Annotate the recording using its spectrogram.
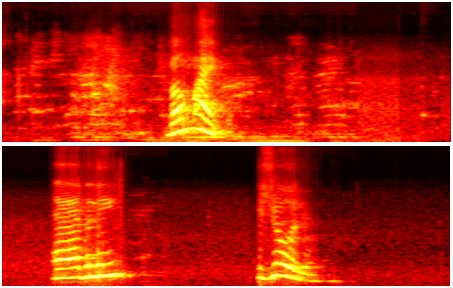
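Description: A woman speaks through a mask over an online call.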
